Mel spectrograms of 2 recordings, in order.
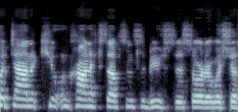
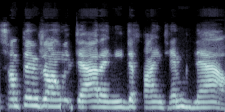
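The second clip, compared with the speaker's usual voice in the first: usual speaking voice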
